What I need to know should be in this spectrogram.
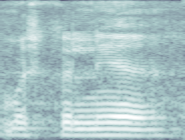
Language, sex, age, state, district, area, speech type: Dogri, male, 30-45, Jammu and Kashmir, Reasi, urban, spontaneous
